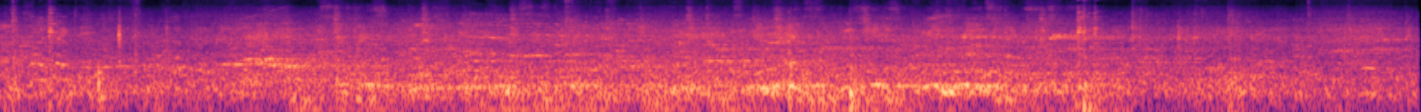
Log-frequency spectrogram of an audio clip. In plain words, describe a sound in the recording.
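A crowd of young players calls out across an echoing rink.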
